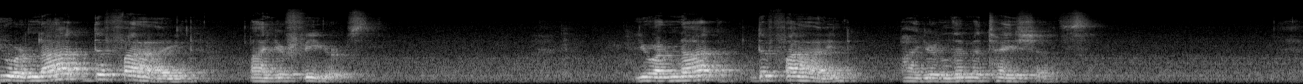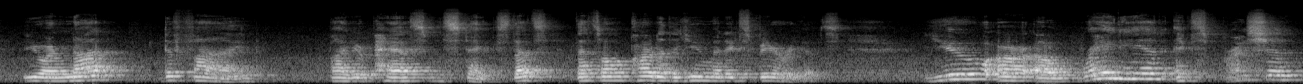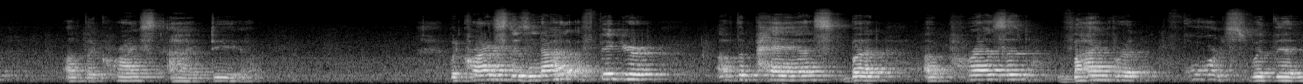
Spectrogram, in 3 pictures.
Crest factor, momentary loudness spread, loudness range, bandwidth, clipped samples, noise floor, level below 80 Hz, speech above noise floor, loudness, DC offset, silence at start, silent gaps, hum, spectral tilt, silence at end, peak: 14 dB; 19 LU; 9 LU; 13 kHz; under 0.1%; -38 dBFS; -64 dBFS; 24 dB; -14 LUFS; under 0.1%; 0 s; none; none; -5 dB/octave; 0 s; 0 dBFS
